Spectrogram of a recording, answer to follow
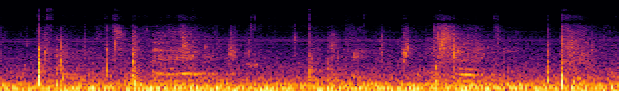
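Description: A tennis serve and rally heard at a distance: sharp pops of the ball on racket strings about a second or two apart, first just under half a second in, over a steady low rumble.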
